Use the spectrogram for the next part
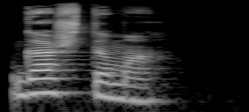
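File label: "гажтӧма", Komi, female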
